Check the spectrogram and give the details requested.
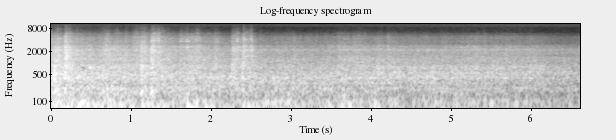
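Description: A train's wheels clattering over rail joints as it draws away. The clicks stop about two and a half seconds in, and the rumble then fades steadily.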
